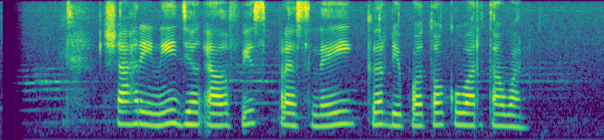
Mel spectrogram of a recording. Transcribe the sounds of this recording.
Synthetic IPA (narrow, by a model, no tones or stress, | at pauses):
ʃaɦɾinid͡ʒɨŋʔɛlfispɾɛslekɨrdipɔt̪ɔkuwart̪awan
